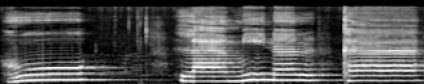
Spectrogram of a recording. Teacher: Di huruf H, ini mad silah namanya. Mad silahnya qasiroh, panjangnya 2 harokat.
